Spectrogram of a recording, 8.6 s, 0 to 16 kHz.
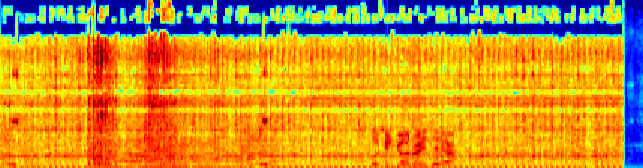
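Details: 2009 Polaris Sportsman 550 XP after a new clutch spring: an even, steady single-cylinder thump at fast idle with no knocks or rattles, running clean until switched off; normal idle.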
